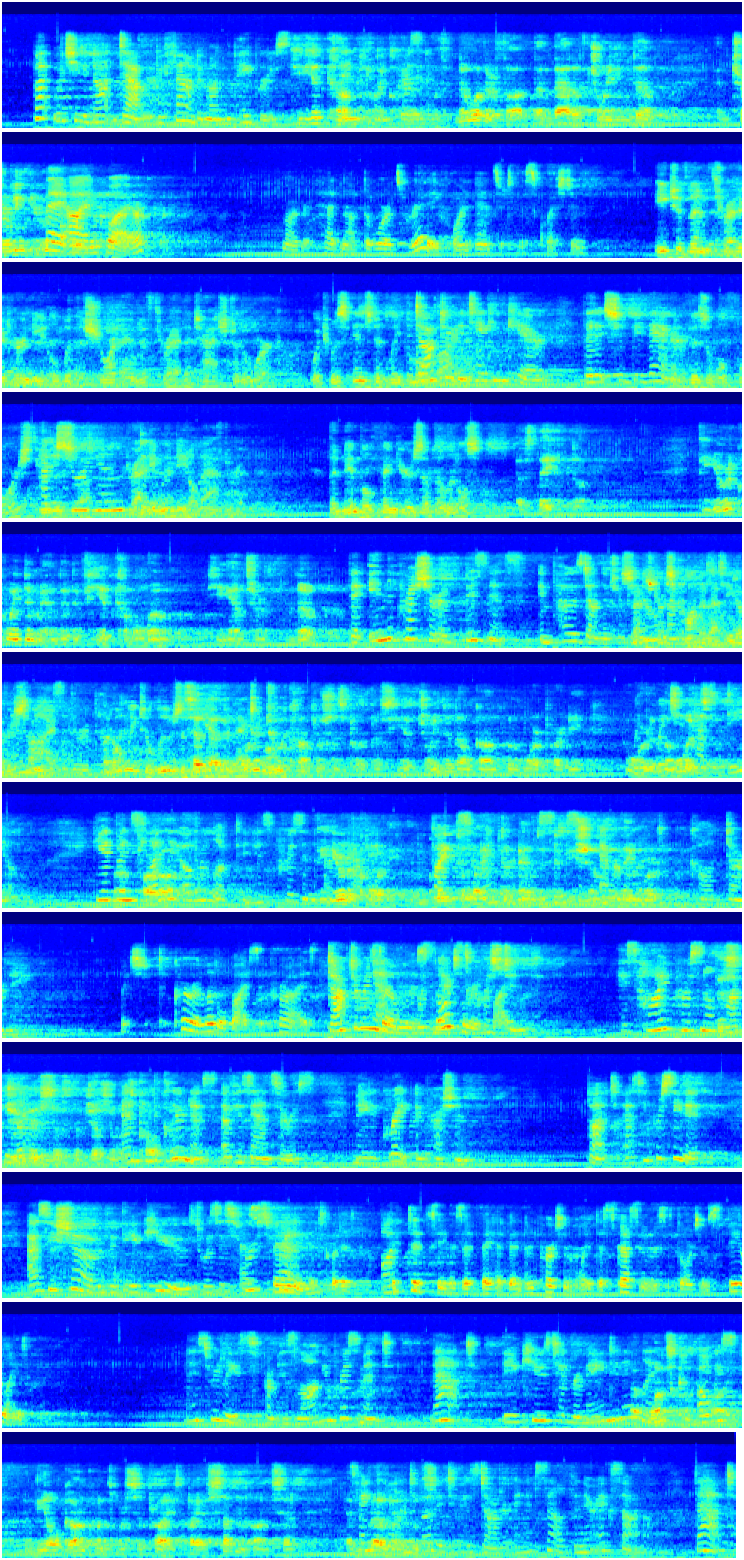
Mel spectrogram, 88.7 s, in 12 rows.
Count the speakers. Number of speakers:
4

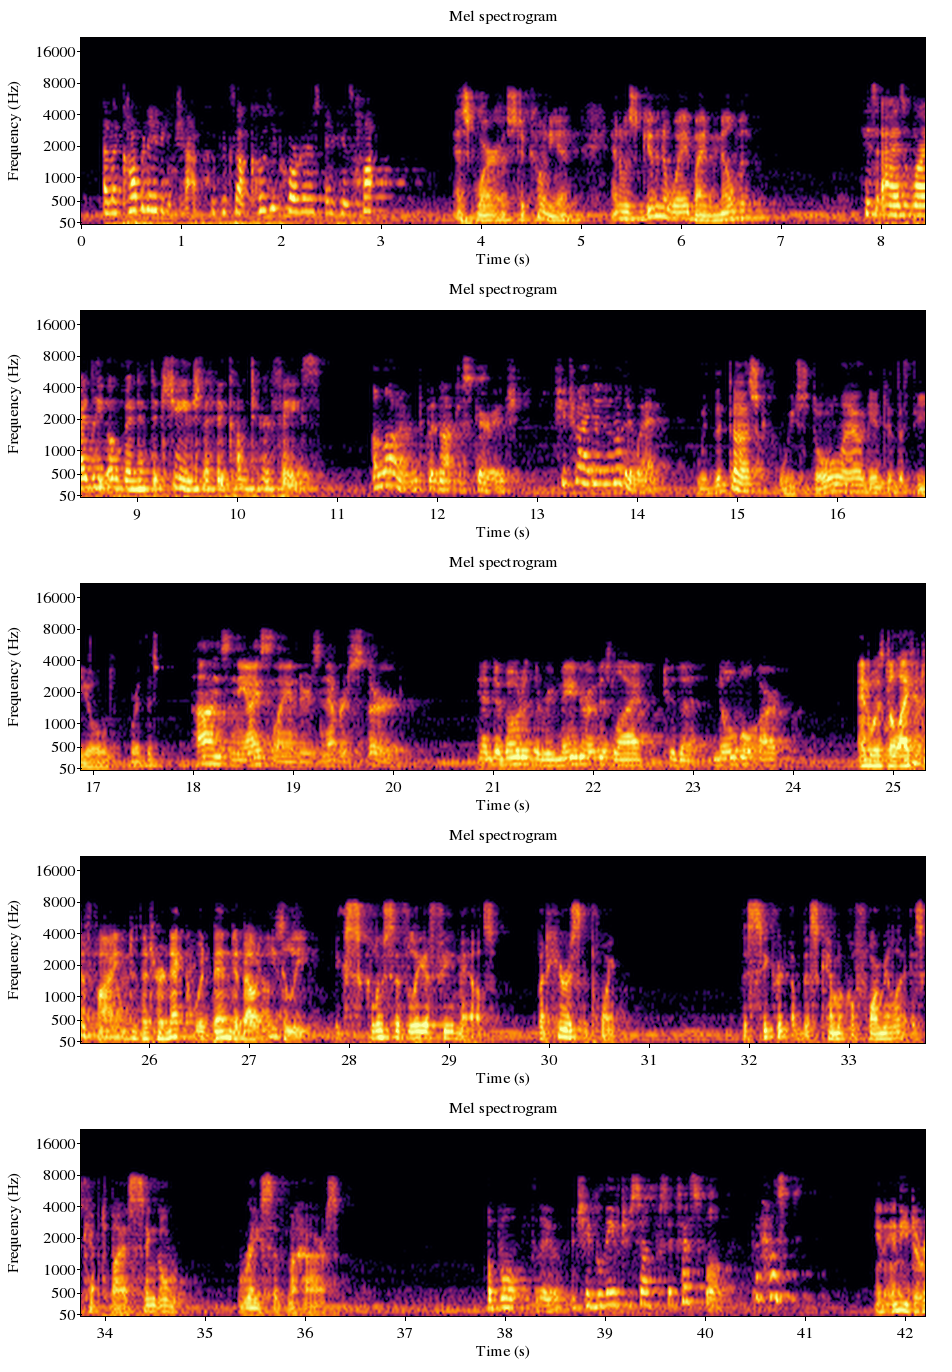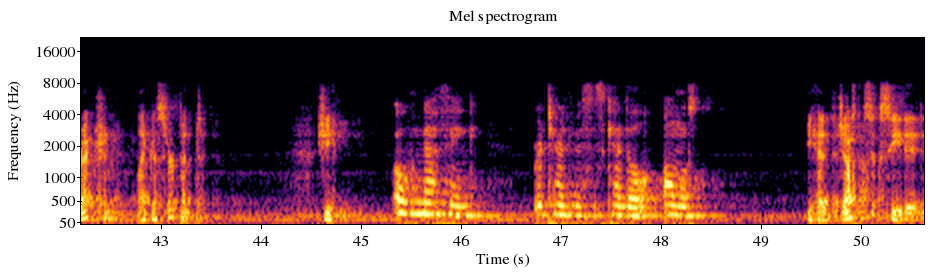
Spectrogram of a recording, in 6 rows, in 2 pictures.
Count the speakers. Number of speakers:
9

